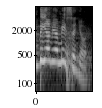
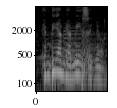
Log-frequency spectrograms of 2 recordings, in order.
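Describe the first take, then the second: First: It is said in an enthusiastic, eager tone. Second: It is said in a humble, subdued tone.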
